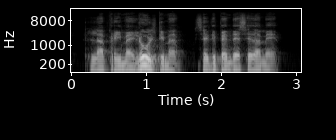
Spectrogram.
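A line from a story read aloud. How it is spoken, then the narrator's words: Growl. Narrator (Italian): ringhiò Lamberti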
